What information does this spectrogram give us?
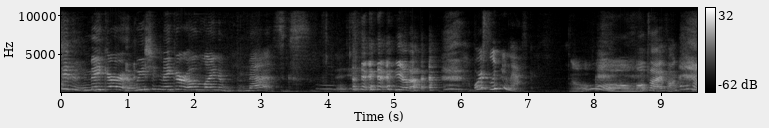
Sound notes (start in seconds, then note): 4.5 everyone laughs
